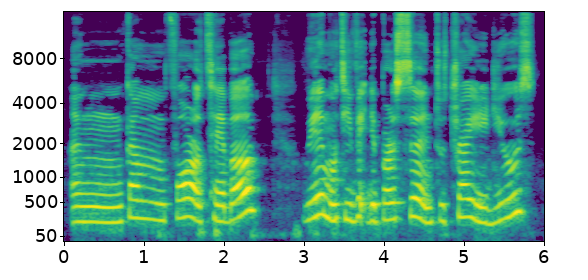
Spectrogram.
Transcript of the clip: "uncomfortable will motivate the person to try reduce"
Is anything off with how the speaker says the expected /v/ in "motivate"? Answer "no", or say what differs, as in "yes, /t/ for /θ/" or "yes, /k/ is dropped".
no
